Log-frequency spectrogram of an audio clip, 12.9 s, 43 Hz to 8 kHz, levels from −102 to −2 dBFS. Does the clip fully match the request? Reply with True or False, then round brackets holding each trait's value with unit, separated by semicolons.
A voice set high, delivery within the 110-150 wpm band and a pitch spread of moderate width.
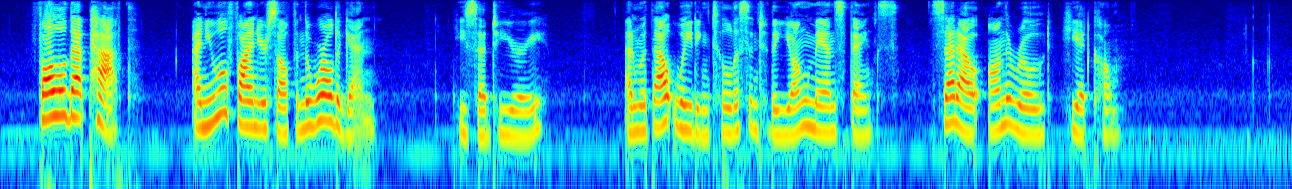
False (220 Hz; 160 wpm; 3.9 semitones)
